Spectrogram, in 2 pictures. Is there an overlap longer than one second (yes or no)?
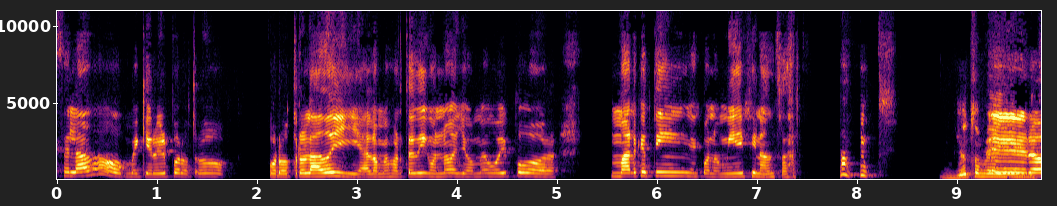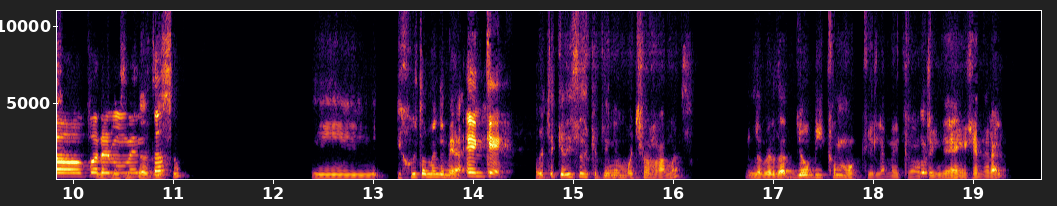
yes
